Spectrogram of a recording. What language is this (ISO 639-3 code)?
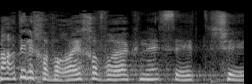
heb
